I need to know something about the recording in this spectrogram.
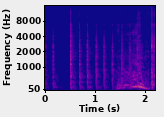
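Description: Quick light plastic taps of a LEGO minifigure being hopped along a LEGO baseplate as footsteps, about seven a second. A low voiced sound from a person comes in near the end.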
